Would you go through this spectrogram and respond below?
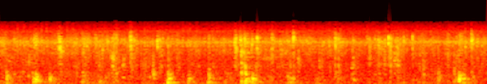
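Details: Four-week-old Boxer puppies waiting for feeding time, hungry: a litter's thin high whines and squeaks overlap in short bursts, carried over a constant busy scuffle and patter of paws indoors.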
